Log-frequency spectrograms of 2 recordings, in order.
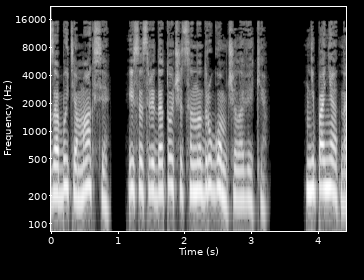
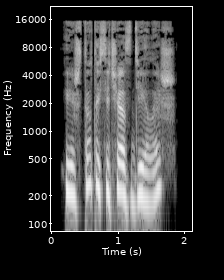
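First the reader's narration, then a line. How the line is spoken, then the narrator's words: Insinuating question, bandit. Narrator (Russian): вкрадчиво спросил бандит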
